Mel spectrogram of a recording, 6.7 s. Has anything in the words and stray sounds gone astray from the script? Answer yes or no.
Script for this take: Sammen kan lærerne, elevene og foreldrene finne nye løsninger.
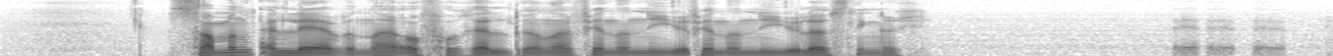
yes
